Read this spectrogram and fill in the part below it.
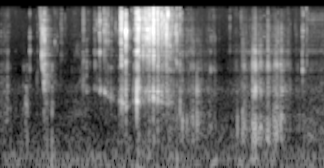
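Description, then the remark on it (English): Crunching of a chip, a sharp bright crackle peaking mid-clip, followed by softer wet chewing sounds that fade out; no one talks. “Rate the quality of this crunch of this chip.”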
